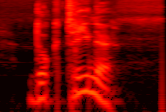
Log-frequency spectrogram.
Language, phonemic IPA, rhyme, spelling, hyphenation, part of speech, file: Dutch, /ˌdɔkˈtri.nə/, -inə, doctrine, doc‧tri‧ne, noun, Nl-doctrine.ogg
- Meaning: doctrine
